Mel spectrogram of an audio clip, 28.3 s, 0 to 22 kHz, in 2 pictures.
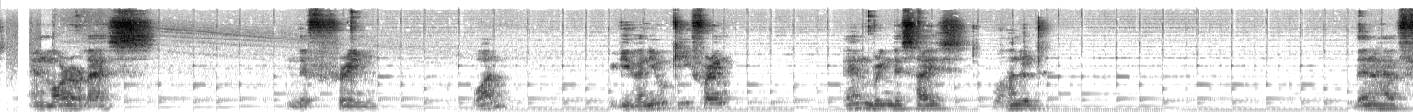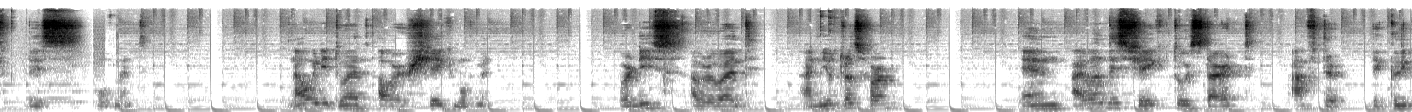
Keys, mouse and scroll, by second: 1.2-3.4 drag, 5.8 click, 8.1 click, 9.0 KP_1, 9.2 KP_0, 9.9 KP_Enter, 12.3 click, 13.3 space, 15.0 space, 15.9 click, 19.9 click, 21.1 click, 22.1 click.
